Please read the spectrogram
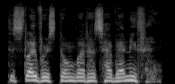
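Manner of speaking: put-on plain childlike explanation; boy's voice. A narrator's reading. Boy explaining captivity.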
